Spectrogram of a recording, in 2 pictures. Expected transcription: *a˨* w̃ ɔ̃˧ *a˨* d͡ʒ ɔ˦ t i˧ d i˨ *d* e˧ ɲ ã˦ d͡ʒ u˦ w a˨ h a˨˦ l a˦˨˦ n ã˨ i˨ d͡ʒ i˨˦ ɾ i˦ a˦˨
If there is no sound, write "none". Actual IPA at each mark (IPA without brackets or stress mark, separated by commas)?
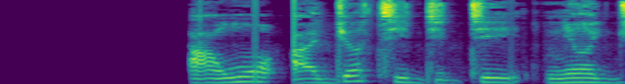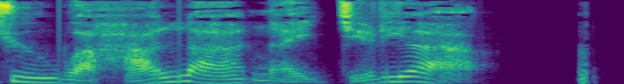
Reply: a˨, a˨, d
